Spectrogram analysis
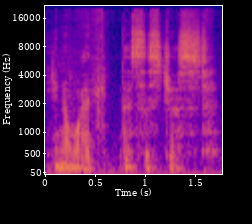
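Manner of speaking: breathy muttered aside to herself; real whispered aside. Real, not acted. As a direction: drop to a whisper mid-thought.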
